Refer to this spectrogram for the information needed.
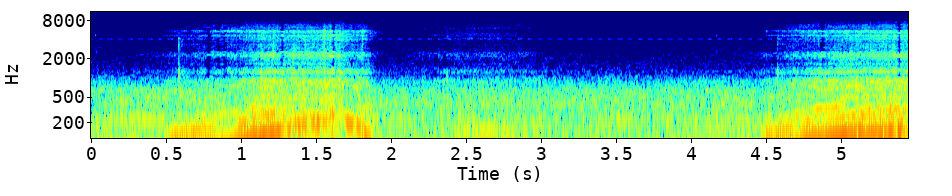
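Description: Low rattling snores on the in-breath, two snoring breaths separated by a quieter exhale; ordinary snoring during sleep.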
